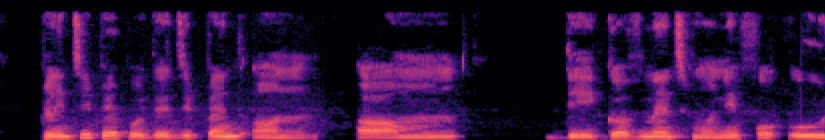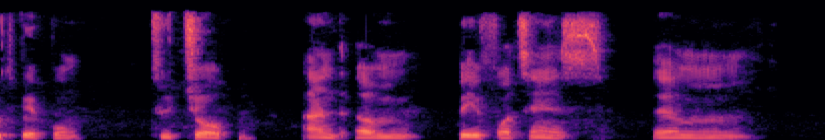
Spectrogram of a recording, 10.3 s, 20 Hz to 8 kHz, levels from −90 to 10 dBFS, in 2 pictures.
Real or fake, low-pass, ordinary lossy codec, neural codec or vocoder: real; 7.2 kHz; MP3, 64 kbps; none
